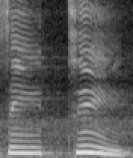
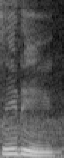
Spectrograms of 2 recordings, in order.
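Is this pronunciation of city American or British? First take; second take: British; American. First: The middle consonant is a clear t sound. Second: The middle consonant is a soft d sound. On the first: "Chữ T là theo giọng Anh" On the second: "còn chữ D là theo giọng Anh Mỹ nha"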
